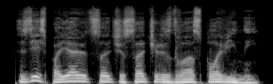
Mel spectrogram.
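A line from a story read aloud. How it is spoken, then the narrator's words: Plain. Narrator (Russian): ответил вампирша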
